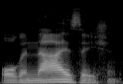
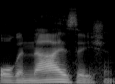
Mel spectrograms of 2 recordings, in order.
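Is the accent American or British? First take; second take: British; British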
